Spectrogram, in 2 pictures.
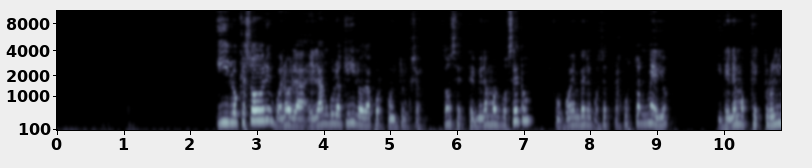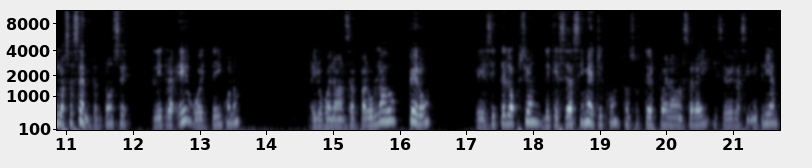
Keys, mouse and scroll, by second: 0.6-1.0 typing, 1.6 Return, 6.7 click, 13.2 click, 14.4 click, 17.4 click, 18.4 click, 19.9 click.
